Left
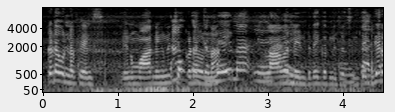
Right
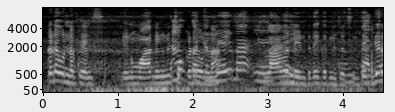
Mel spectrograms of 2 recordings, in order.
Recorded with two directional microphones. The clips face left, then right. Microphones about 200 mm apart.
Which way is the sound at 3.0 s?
5° left (ahead or behind).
